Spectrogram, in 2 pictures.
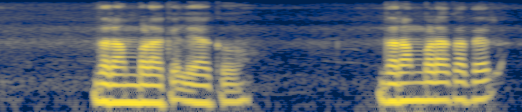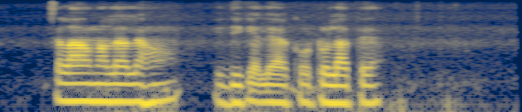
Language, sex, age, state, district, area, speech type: Santali, male, 30-45, West Bengal, Birbhum, rural, spontaneous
